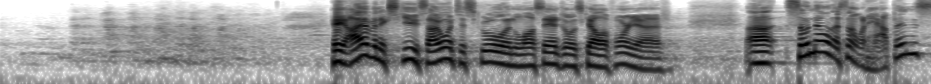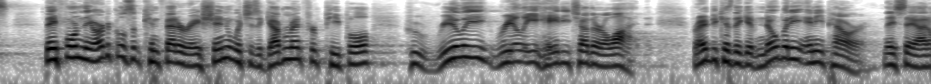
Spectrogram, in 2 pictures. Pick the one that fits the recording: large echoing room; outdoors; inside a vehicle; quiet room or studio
large echoing room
